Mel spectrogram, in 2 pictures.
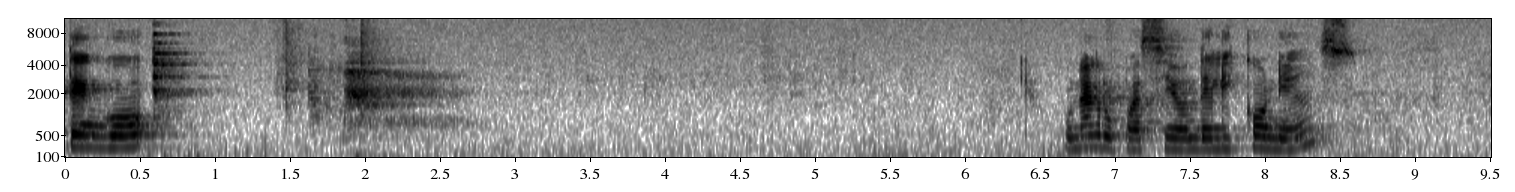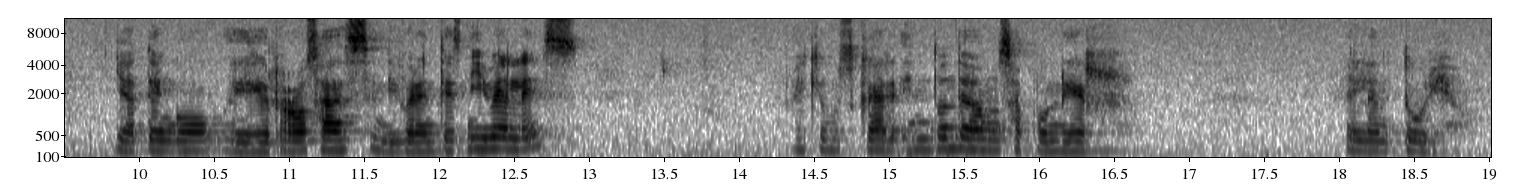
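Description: A middle-aged woman speaks calmly and clearly, close by, in short bursts with pauses.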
